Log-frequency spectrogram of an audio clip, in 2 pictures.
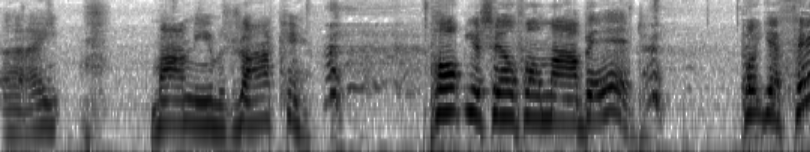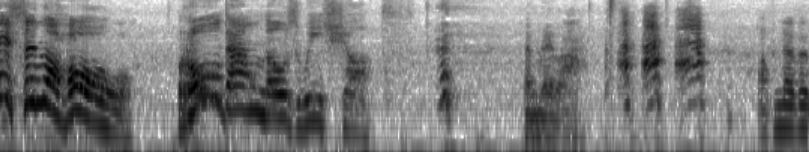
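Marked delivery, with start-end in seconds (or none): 0.0-11.9 slow, looming Scottish masseuse voice, imitating Jackie; slow and menacing in a Glaswegian accent; mock-soothing Glaswegian accent. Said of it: "that is not the accent for a massage".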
